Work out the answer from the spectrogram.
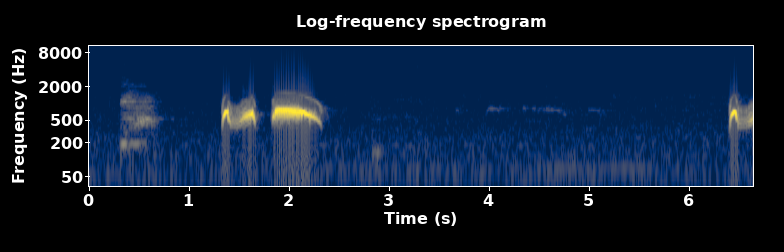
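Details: Spotted dove training call for decoys and newly caught birds. A soft faint note comes first, then a paired coo: a short hooked note and a longer arched one. A long quiet gap follows before the next phrase begins.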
